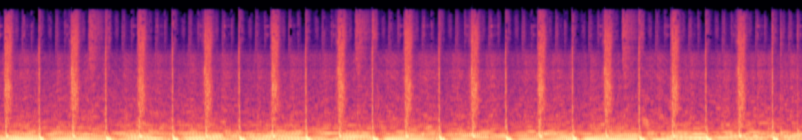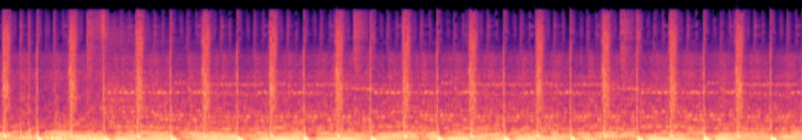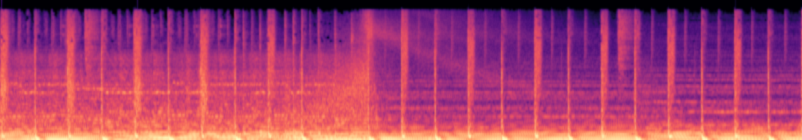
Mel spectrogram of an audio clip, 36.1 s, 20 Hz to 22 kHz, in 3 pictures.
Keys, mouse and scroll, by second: 1.1 shift+d, 2.3 click, 4.2 alt+z, 4.7 middle click, 5.5-6.5 scroll down 6, 6.5 click, 6.9-9.2 middle drag, 13.5-14.3 scroll down 10, 14.3-14.8 middle drag, 14.8 drag, 15.1-15.5 scroll down 3, 15.5-16.5 middle drag, 16.5-17.2 scroll up 6, 17.2-19.0 shift+middle drag, 19.0 scroll up 1, 19.2 scroll down 2, 19.6-21.4 shift+middle drag, 21.4 click, 22.4 Tab, 27.3 KP_1, 28.6 shift+middle click, 29.3-29.8 scroll up 2, 29.9-30.4 scroll up 3, 30.4 shift+middle click, 31.0-31.8 scroll up 2, 31.8 Tab, 32.5 Tab, 33.7 Tab, 34.3 1, 34.7 click, 35.7 KP_Decimal.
